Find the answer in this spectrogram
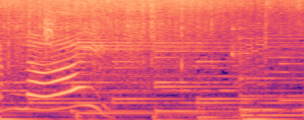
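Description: A cartoon effect of a cascade of objects pouring out: a fizzing, crackling hiss with a swooping pitch glide in the first half, over background children's music with steady sustained notes.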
